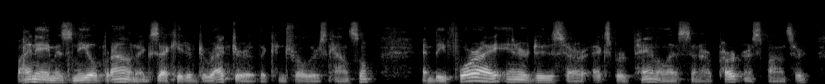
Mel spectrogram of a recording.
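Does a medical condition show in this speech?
No.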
